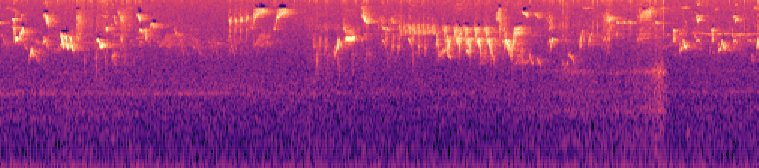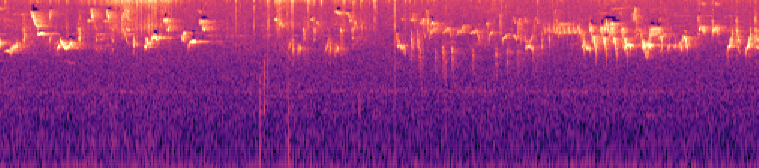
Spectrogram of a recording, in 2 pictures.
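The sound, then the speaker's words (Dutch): Several birds sing and chirp outdoors, a steady mix of high twittering calls scattered across the whole stretch, over a soft ambient hiss with no voices. “Die vogels zijn zo maar aan het fluiten.”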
